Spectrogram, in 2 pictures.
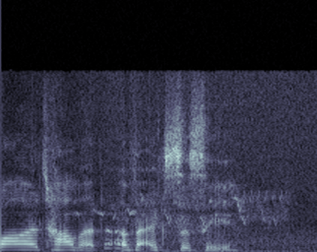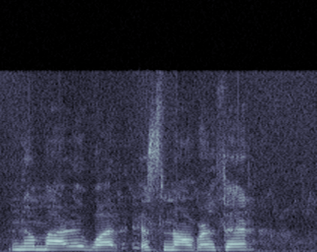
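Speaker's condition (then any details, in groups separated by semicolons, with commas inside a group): Drug overdose aftereffects; initially could not talk, speech now slow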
